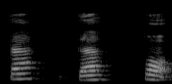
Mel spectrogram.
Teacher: ज़ुबान की नोक ऊपर वाले दांतों की जड़ों से लगेगी, और दबा के हम लगाएंगे तो ता दा तो अदा होंगे।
